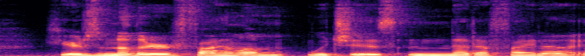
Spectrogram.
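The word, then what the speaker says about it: Gnetophyta: another phylum which is nete phyta it's a silent g and these look crazy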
